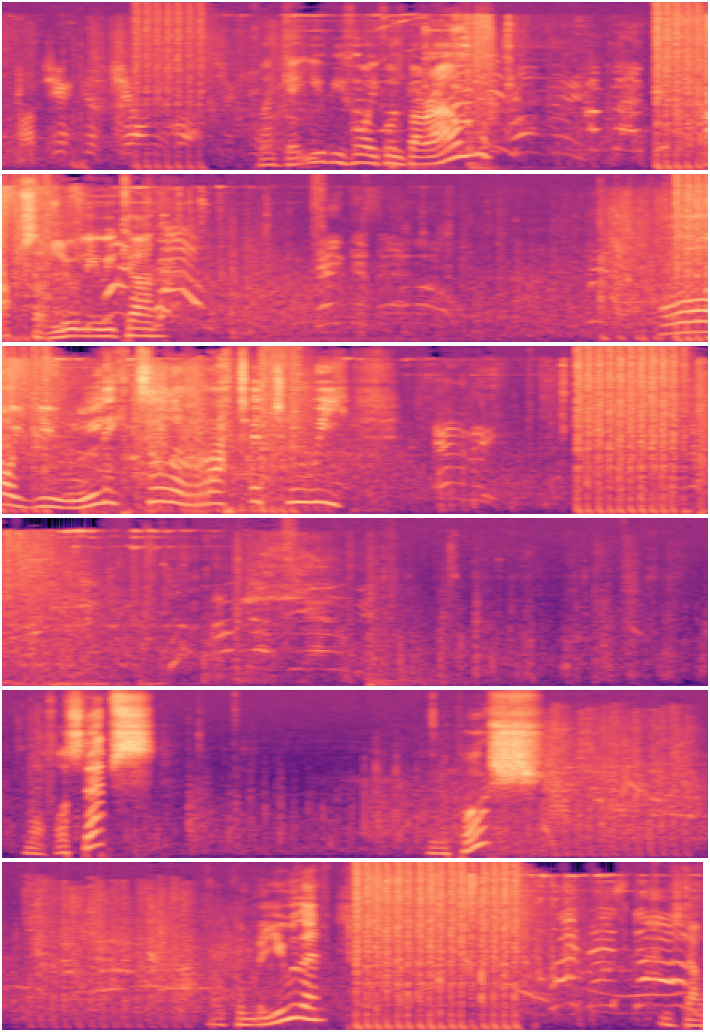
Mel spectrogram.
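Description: Rapid gunfire rattles in loud bursts.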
